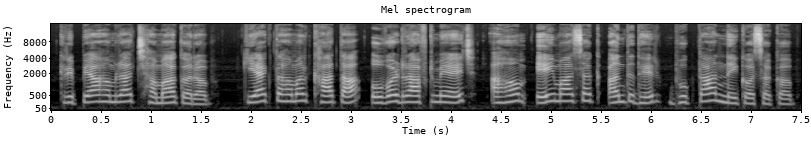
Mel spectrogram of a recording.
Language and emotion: Maithili, sad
